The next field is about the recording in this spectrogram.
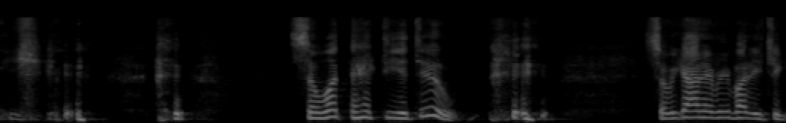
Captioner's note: chuckles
